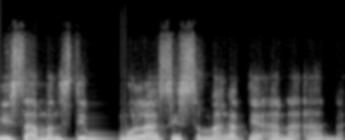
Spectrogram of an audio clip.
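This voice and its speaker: A moderate pace from a woman, medium in pitch, with a dark, mellow tone. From Indonesia, Bugis Makassar heritage, Palembang mother. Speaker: doctor and seminar speaker. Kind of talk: seminar lecture. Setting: online video seminar. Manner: loud, hard for her to speak softly; often laughs.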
